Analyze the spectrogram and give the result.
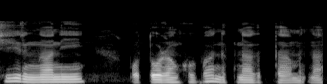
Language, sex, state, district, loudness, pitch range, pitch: Garo, male, Meghalaya, South Garo Hills, -18 LUFS, 100-115 Hz, 110 Hz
